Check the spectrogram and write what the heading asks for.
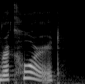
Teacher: E in re becomes ruh in record. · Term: schwa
